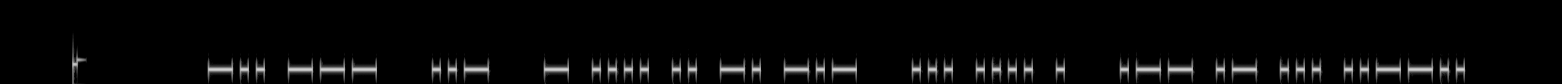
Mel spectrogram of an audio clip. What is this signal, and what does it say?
Morse code, heard as a keyed tone, about 16 wpm, 700 Hz. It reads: DO U THINK SHE WAS?
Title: Sentences from Top 200 Words and Abbreviations 15wpm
